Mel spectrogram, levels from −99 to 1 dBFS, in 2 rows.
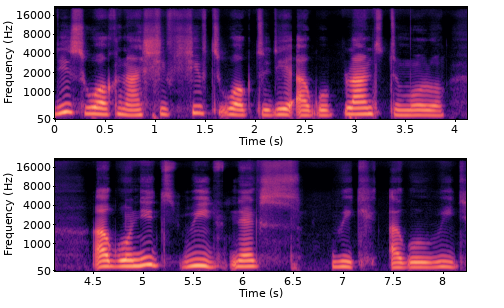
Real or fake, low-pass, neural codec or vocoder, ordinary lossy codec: fake; none; autoencoder, 48 kHz, 128 numbers a frame, DAC-VAE, trained on Japanese speech; none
